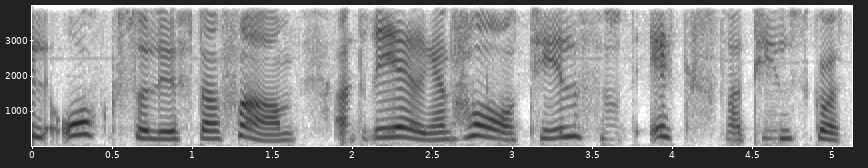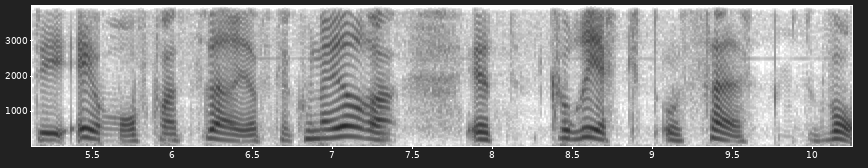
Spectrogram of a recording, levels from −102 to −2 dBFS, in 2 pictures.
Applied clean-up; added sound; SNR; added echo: neural separator model SepFormer WHAM!.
